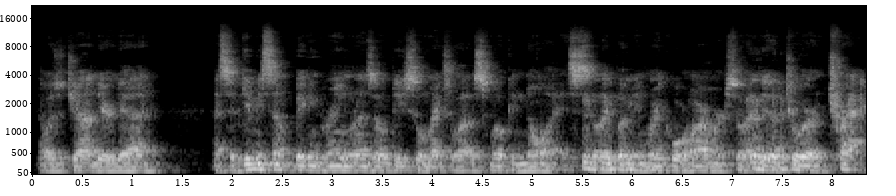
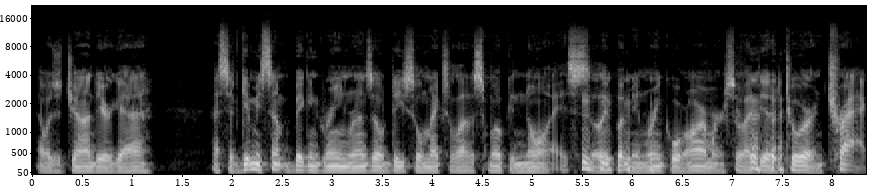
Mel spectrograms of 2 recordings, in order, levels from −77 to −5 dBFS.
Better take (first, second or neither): second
